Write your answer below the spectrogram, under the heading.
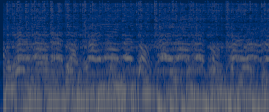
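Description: A group of children in South Africa shout and cheer together as two participants reach the finish line of one of eight race stages, their high overlapping voices forming a loud, continuous clamor with rising and falling yells for several seconds.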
